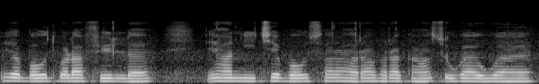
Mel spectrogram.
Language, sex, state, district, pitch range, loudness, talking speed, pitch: Hindi, male, Jharkhand, Ranchi, 145-150 Hz, -16 LUFS, 165 wpm, 150 Hz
